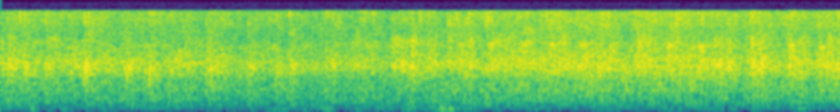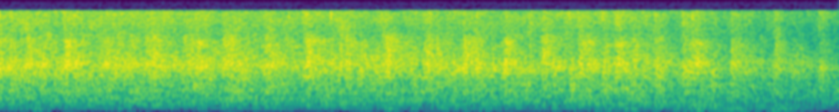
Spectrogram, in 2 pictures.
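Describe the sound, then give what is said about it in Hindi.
A group at a yoga session claps hands steadily for several seconds, a dense, continuous patter of many palms, keeping up a fairly even rhythm without any talking over it. “अभी थोड़ा ताली बजाओ जरा अच्छी तरह से।”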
